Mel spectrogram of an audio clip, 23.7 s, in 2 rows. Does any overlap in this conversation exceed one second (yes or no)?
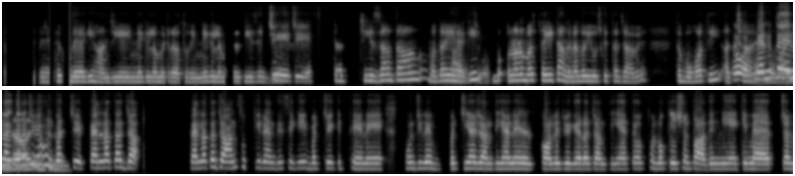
yes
